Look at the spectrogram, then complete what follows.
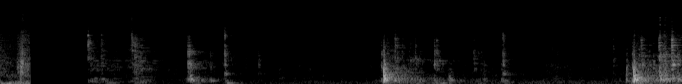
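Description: Scattered light clicks and knocks of small metal parts being handled and fitted at an air-conditioning receiver-drier, with one sharper knock about four seconds in and a few more near the end.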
